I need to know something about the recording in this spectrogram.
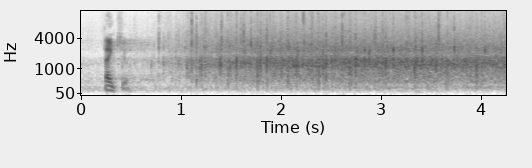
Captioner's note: applause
